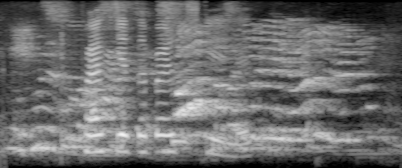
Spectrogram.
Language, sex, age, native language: Icelandic, female, 10, Icelandic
